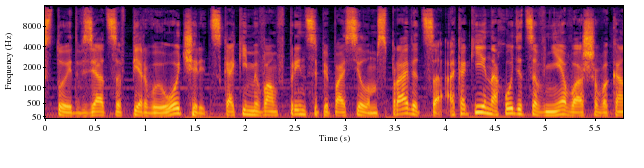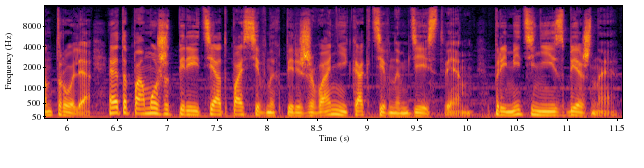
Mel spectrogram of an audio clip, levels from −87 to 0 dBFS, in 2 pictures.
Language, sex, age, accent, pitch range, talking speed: Russian, male, 20-39, native, 105-140 Hz, 155 wpm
